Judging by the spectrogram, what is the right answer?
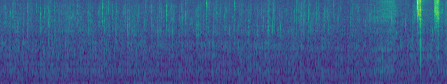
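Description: Soup simmering in a stainless steel pot over a gas burner: a steady, even watery hiss. About four seconds in come two sharp metal clinks of a spoon.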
